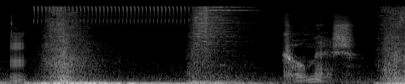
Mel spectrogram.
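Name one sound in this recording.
A game's points counter ticks up quickly.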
